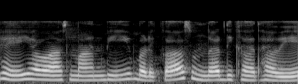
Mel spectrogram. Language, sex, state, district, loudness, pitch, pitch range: Chhattisgarhi, female, Chhattisgarh, Raigarh, -14 LUFS, 210 Hz, 200-220 Hz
